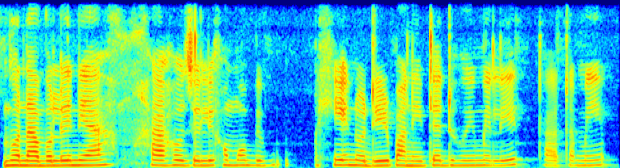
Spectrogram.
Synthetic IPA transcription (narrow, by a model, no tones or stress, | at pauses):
bɔnabɔlojnijaxaɦozelixɔmɔbi | xejnodiɹpanitɛdʱujmelitatami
